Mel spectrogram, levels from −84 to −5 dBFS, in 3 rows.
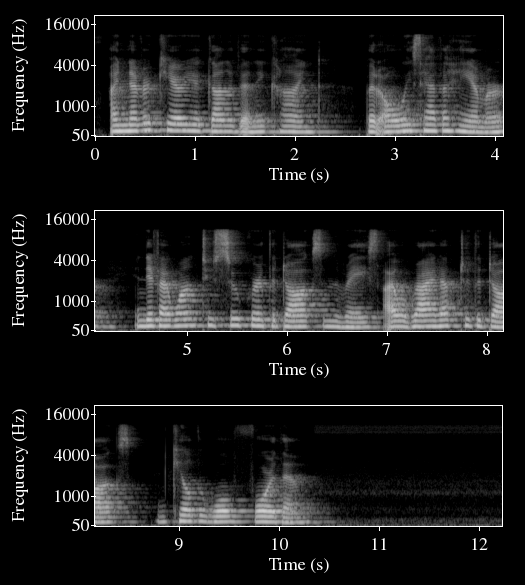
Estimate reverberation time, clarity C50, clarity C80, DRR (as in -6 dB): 0.80 s, 11.0 dB, 13.5 dB, 9.0 dB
